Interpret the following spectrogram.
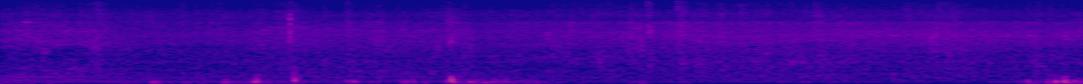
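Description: Faint, steady hiss of light rain, with a few scattered drip-like taps.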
